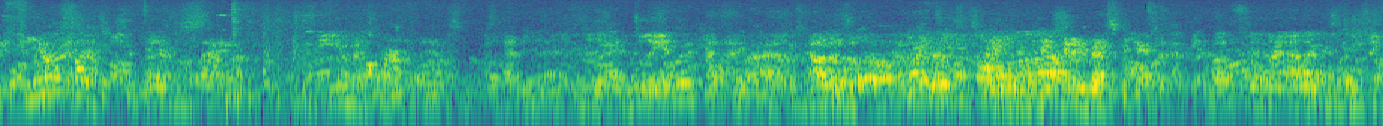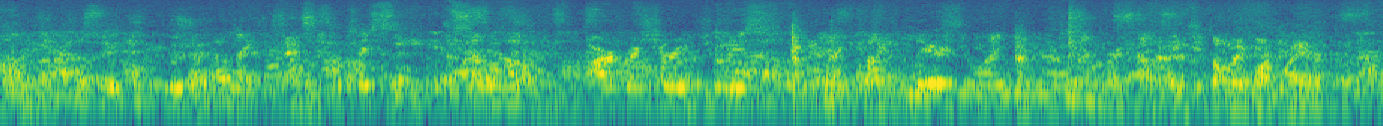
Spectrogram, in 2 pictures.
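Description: Several people talk over one another in a room that echoes.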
